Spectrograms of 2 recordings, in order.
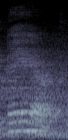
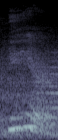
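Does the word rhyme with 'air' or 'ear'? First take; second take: air; ear. First: The word rhymes with 'air'. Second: The word rhymes with 'ear'. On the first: The speaker calls it right. "This word is bear" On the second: The speaker calls it wrong. "Oops, no"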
